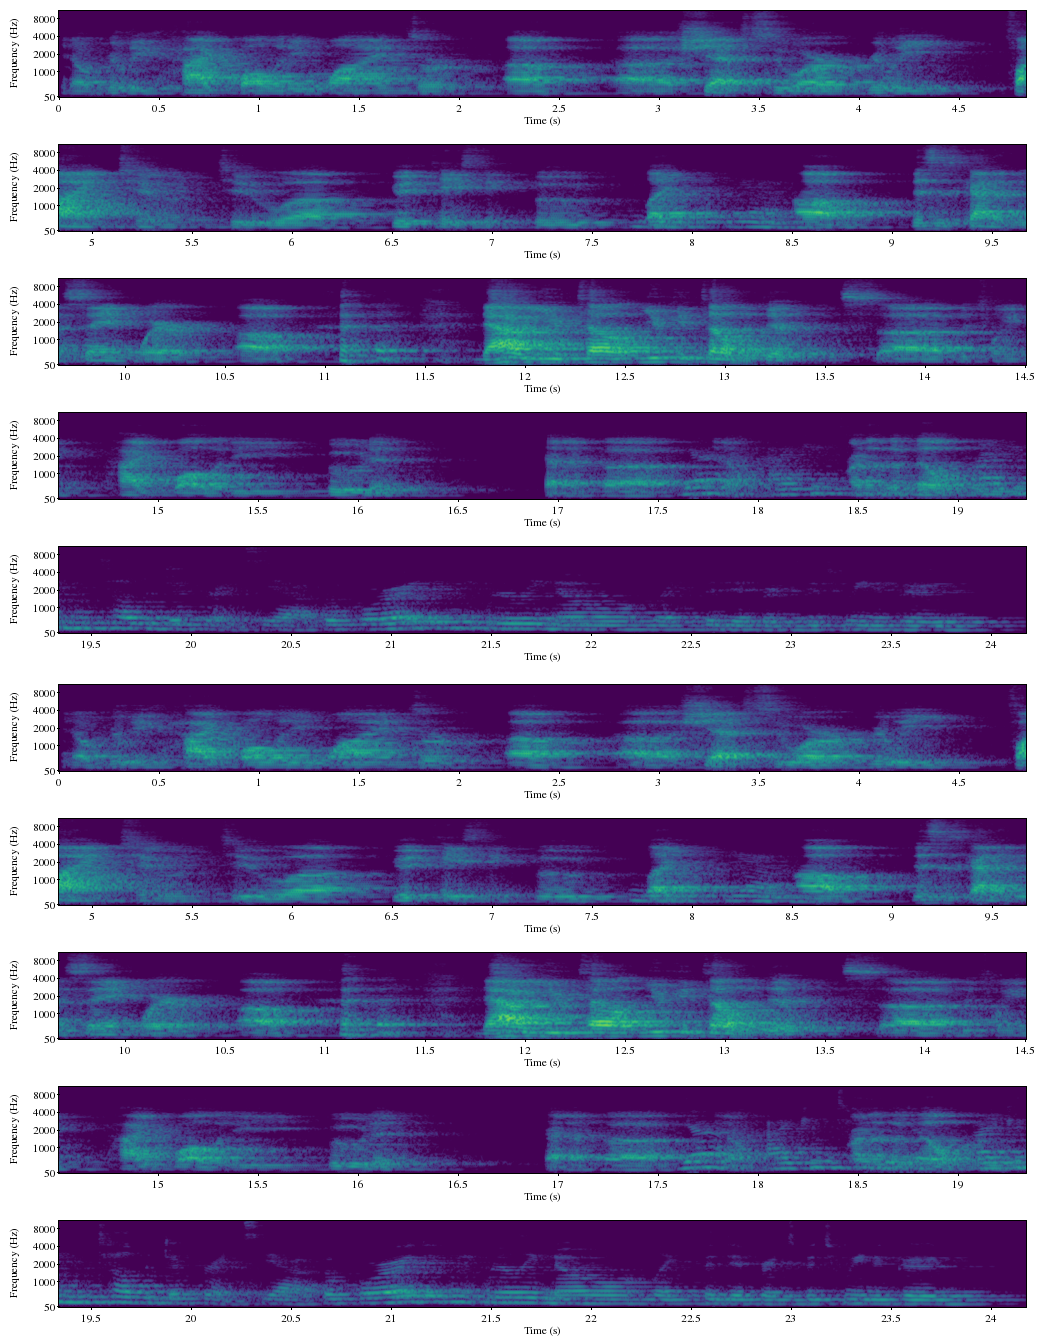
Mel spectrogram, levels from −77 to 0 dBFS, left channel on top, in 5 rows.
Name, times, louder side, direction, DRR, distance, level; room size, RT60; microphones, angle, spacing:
voice 1, 0.0-1.9 2.2-2.5 2.8-4.4 4.7-6.2 6.5-7.5 7.8-7.9 8.5-8.7 9.1-13.3 13.6-16.2 16.9-17.5 17.8-17.9 18.4-19.2, equal, 60° left, -4 dB, 0.3 m, -31 dB
voice 2, 7.7-8.6 17.6-23.9, right 2 dB, 65° right, 2 dB, 0.4 m, -41 dB
2.4 x 2.3 x 2.5 m, 1.1 s
head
